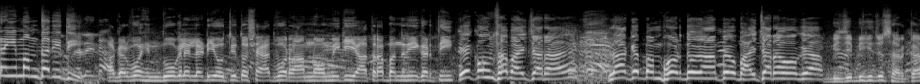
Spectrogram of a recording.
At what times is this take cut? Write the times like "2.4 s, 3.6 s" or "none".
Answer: 0.9 s, 4.5 s, 8.3 s

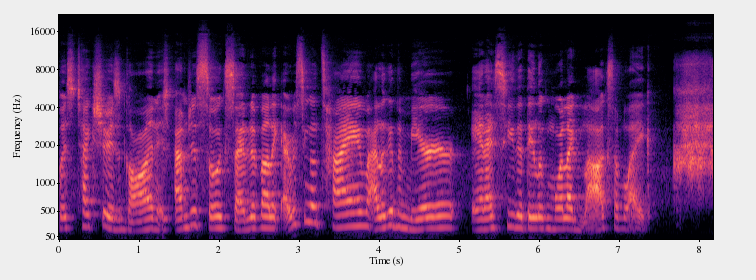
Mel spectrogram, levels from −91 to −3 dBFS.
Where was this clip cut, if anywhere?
1.3 s

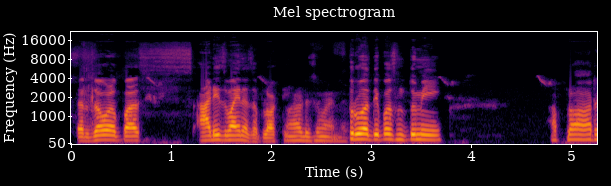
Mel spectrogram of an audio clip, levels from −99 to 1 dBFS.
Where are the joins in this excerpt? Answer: 2.7 s

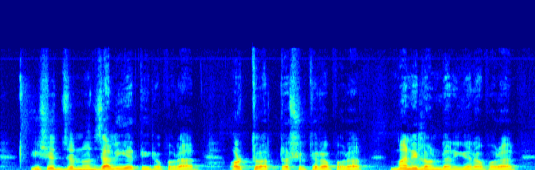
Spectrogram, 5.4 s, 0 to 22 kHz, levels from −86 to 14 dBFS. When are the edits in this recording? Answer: none

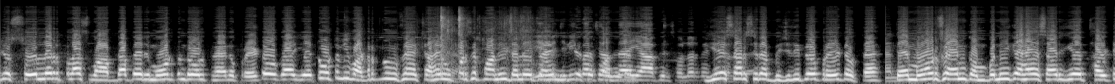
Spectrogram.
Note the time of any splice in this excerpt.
3.2 s, 8.8 s

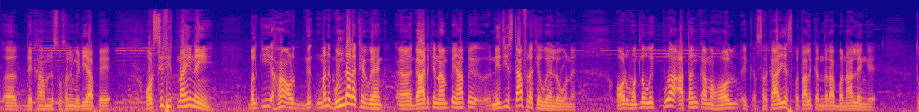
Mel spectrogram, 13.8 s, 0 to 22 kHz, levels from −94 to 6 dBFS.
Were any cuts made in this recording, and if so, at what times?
none

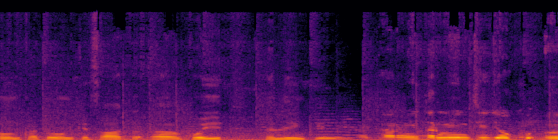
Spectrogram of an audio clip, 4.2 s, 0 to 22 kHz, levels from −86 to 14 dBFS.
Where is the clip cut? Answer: 2.4 s

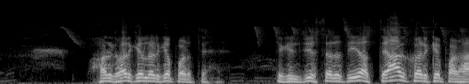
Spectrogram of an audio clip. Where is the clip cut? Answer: none

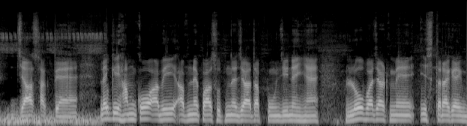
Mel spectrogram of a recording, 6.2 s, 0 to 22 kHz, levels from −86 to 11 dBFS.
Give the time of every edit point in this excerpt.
1.5 s

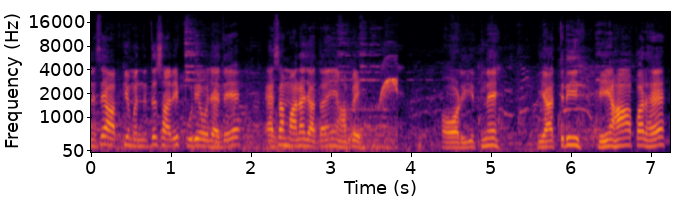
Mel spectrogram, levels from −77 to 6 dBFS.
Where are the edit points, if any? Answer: 3.8 s

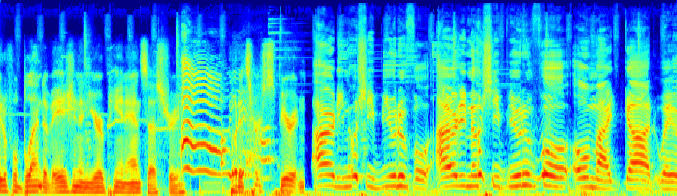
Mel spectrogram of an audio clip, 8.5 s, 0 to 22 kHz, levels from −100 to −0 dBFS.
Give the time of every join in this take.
3.8 s

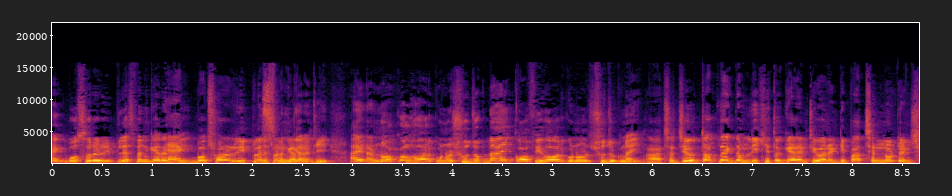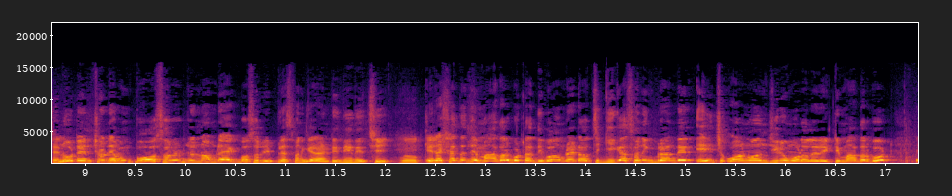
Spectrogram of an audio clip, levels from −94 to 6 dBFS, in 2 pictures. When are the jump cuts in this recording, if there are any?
none

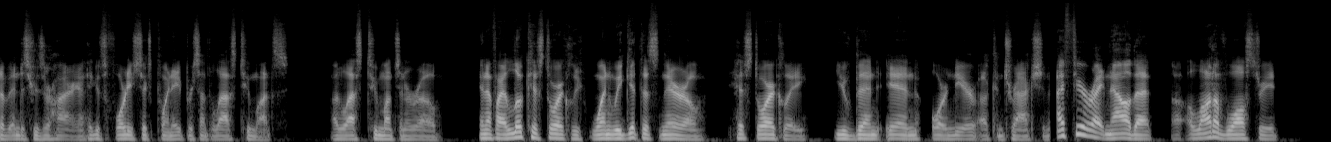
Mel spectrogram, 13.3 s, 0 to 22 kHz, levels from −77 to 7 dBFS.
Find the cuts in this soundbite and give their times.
4.6 s, 5.8 s, 10.4 s

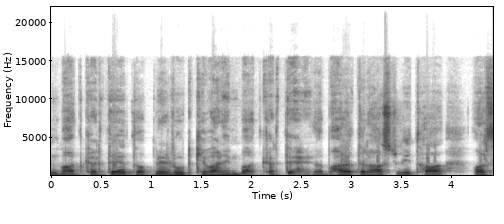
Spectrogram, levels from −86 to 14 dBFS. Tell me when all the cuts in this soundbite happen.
2.7 s

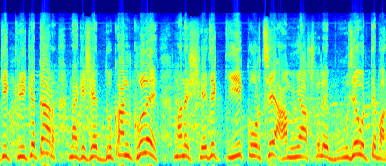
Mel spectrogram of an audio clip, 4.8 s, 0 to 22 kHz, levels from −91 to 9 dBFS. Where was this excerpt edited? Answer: none

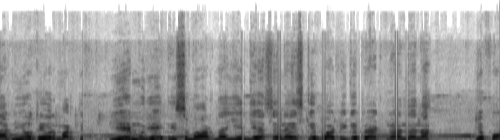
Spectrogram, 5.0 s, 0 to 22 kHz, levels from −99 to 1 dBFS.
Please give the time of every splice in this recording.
0.9 s

